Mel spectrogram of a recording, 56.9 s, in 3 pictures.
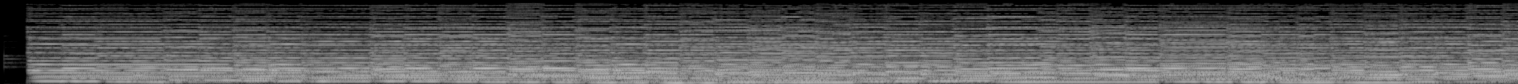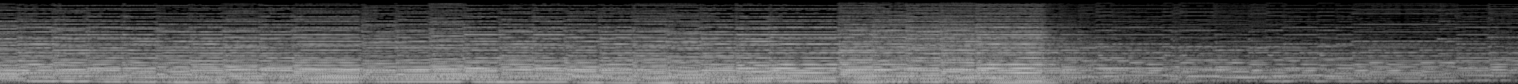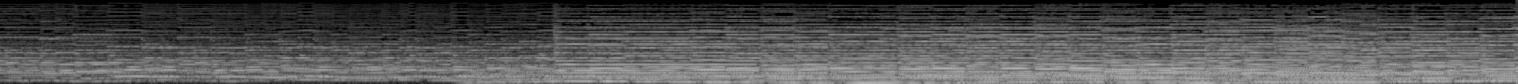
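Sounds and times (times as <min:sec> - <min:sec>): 
organ with reverb: 0:00.4 - 0:56.9.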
